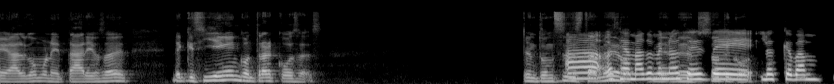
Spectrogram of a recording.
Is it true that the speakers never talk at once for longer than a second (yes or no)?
no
